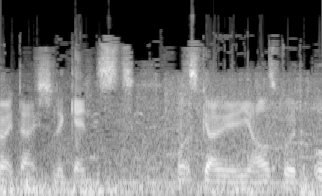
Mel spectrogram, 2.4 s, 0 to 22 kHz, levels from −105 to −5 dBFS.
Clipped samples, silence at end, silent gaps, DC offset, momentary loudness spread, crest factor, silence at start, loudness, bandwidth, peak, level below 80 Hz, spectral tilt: under 0.1%; 0 s; none; under 0.1%; 5 LU; 16 dB; 0 s; -14 LUFS; 17 kHz; 0 dBFS; -24 dBFS; -3 dB/octave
